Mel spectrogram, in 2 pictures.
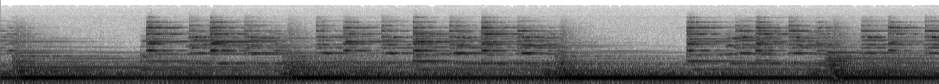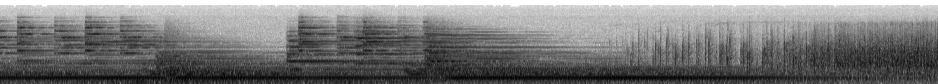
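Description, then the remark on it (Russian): Large church bells are rung by a bell ringer working pedals, ringing continuously in a layered, rhythmic peal, a deep sustained tone beneath bursts of brighter, quicker strikes repeating every few seconds, loud, with no voices. “но дети были удивлены вообще, что бывает такое, что звонницы стоят отдельно, что такие большие колокола, и звонарь, когда звонит, у него получается, как бы он подпрыгивает, и педали в разных сторонах находятся.”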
